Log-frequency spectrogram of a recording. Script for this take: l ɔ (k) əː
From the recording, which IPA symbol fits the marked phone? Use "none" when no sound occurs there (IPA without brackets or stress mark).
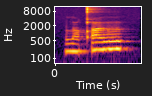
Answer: qʼ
